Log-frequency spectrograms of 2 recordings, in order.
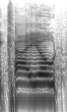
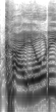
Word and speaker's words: Coyote: to ask you this are you a coyote guy or do you pronounce it coyote because you can pronounce it both ways well i don't pronounce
